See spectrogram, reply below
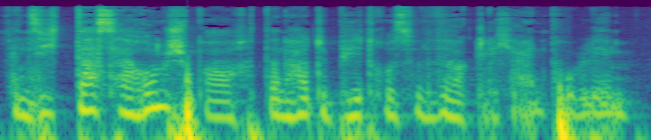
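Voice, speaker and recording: A woman's voice: low voice, moderate pace, vocal fry, background noise. A woman narrating a children's bible story who speaks directly to the child listening.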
